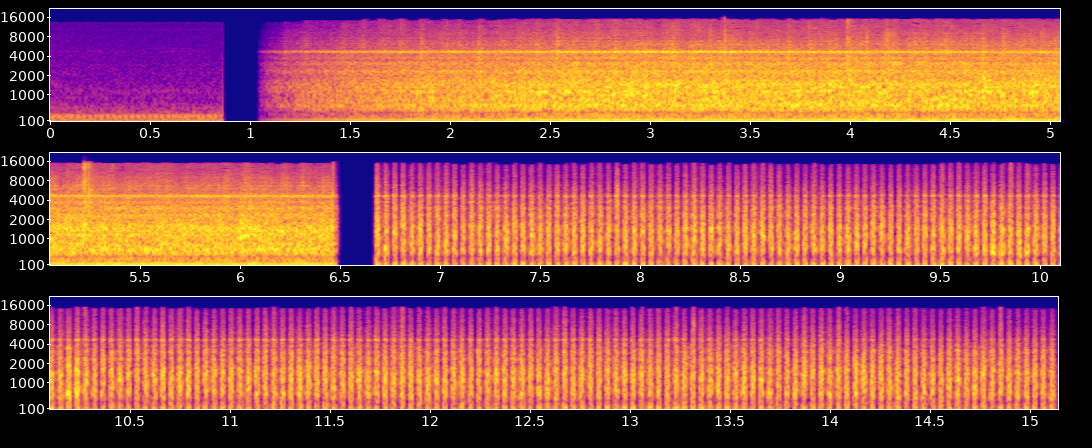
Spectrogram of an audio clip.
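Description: A drilling rig's engine runs with a steady hum.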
